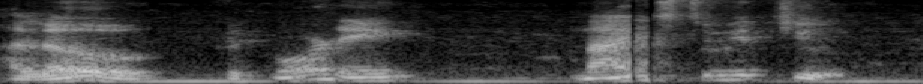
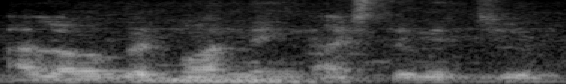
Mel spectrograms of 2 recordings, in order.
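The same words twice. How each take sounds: First: The greeting rises and falls with lively expression. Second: The greeting is said in a flat monotone. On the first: The speaker calls it right. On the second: The speaker calls it wrong.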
